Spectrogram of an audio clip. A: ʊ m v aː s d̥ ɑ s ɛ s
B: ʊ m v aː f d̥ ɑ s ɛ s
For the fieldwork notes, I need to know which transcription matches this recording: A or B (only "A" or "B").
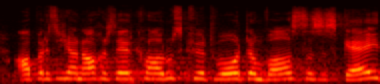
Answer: A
